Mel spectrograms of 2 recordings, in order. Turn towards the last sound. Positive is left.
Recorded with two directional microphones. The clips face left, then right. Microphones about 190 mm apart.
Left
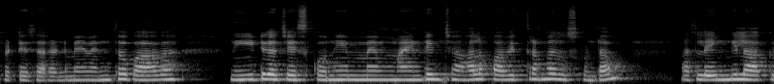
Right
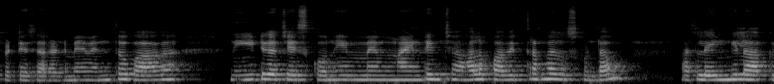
turn(degrees=30)  # may be behind; listen again after turning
